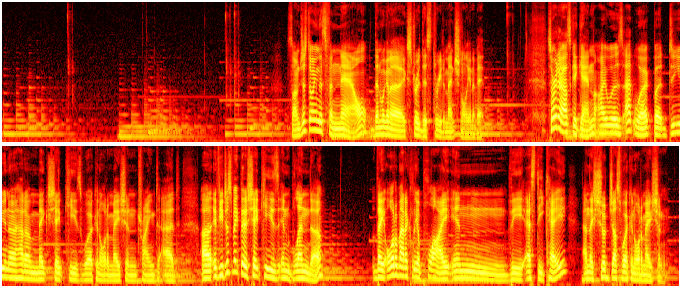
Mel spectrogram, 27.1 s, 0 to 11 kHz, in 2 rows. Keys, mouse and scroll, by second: 1.2 g, 2.9-4.3 middle drag, 4.3 g, 7.1-8.7 middle drag, 8.7 click, 10.0 KP_7.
